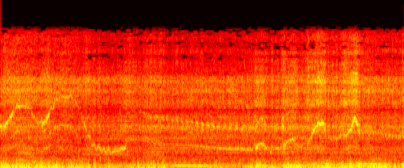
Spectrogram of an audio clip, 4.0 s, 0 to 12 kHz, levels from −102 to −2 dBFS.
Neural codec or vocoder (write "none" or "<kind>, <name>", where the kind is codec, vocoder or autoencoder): none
